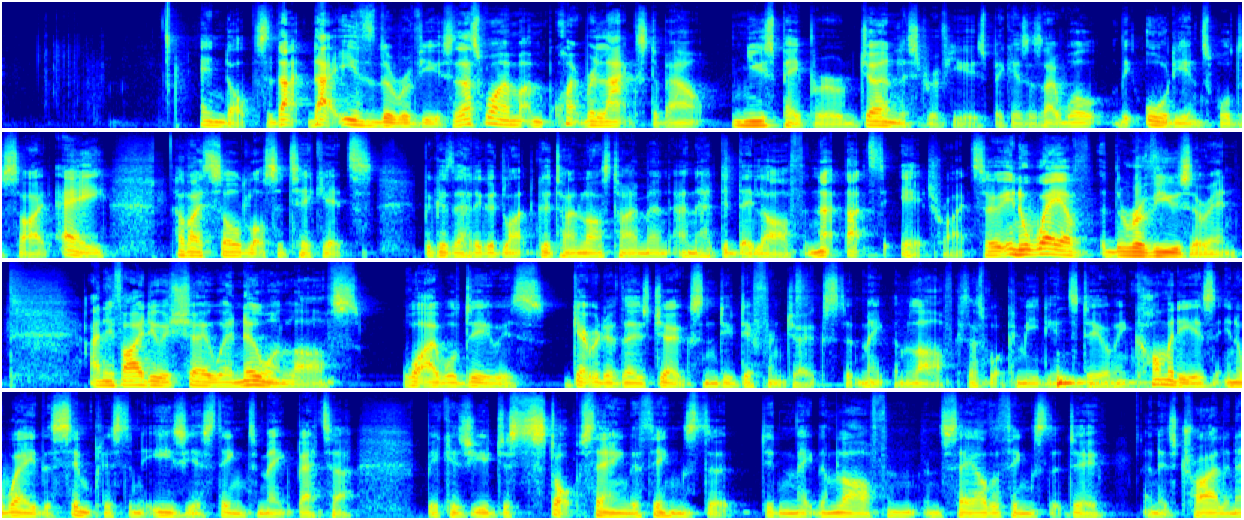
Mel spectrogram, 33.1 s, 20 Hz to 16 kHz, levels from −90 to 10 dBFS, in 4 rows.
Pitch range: 90-115 Hz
